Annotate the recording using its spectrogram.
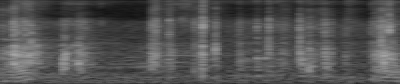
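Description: Hands rummaging through Hot Wheels blister packs and cardboard card-game boxes: plastic and cardboard crinkling and clacking in a quick, irregular run of small clicks.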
